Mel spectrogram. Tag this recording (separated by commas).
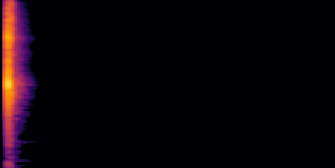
Hands, Finger snapping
